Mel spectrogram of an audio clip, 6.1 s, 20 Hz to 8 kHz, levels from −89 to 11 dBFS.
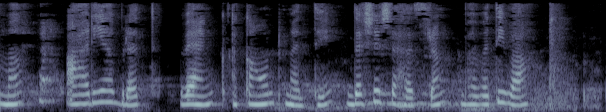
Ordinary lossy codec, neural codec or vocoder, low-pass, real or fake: MP3, 32 kbps; none; 7.2 kHz; real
